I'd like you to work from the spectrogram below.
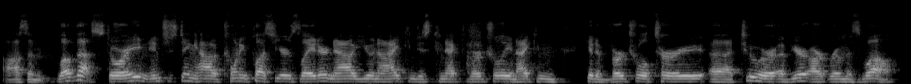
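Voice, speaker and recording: A man's voice: medium pitch, fairly even intonation, fairly quick, hardly any pauses. A man hosting an interview podcast, reading a friendly scripted intro before chatting with his guest on a video call. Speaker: podcast host.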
